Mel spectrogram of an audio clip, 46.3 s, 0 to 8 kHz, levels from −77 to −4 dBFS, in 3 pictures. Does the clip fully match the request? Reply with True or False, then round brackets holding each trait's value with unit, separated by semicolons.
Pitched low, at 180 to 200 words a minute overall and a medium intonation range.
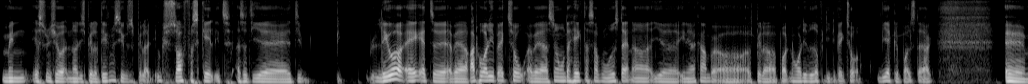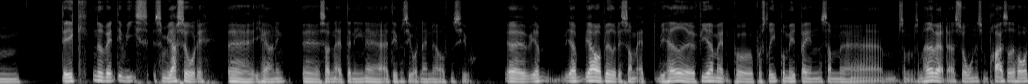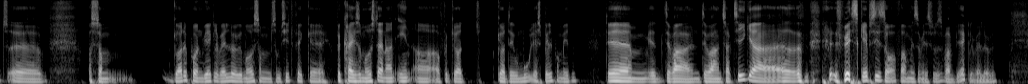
True (115 Hz; 195 wpm; 3.0 semitones)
